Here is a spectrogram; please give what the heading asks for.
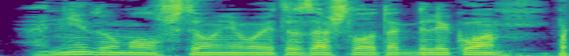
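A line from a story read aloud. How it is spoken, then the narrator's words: Muttering. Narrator (Russian): пробормотал Филипп Фанасхе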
